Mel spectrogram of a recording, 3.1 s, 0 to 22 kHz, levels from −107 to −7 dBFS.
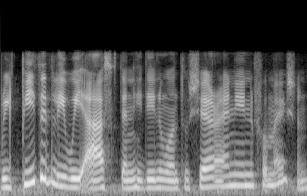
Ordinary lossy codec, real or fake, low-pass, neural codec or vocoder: Opus, 64 kbps; real; 7.2 kHz; none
